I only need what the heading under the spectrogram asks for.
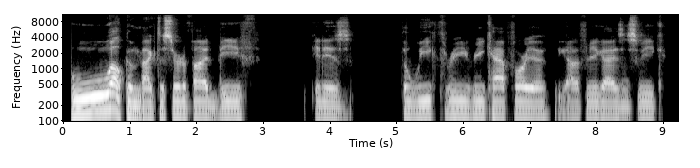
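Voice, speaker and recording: Speaking at a medium pitch, a man moves at a very slow pace with fairly even intonation. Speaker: sports podcast host. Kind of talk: casual chat.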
